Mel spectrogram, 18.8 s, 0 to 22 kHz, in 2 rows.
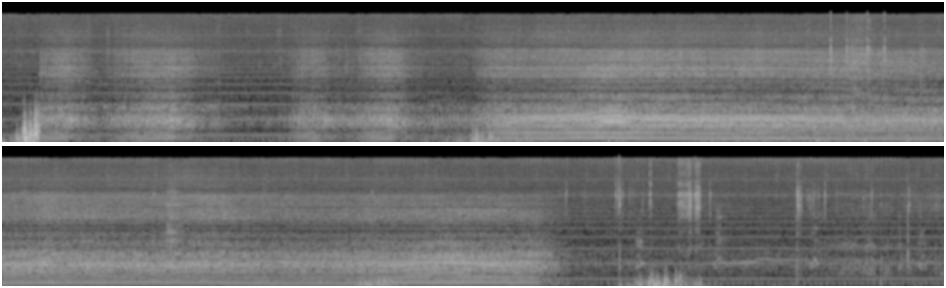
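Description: A homemade quad bike's engine running in the distance, steady for about ten seconds with its pitch rising and falling slightly, then stopping about 15 seconds in. Wind buffets the microphone at the start.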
